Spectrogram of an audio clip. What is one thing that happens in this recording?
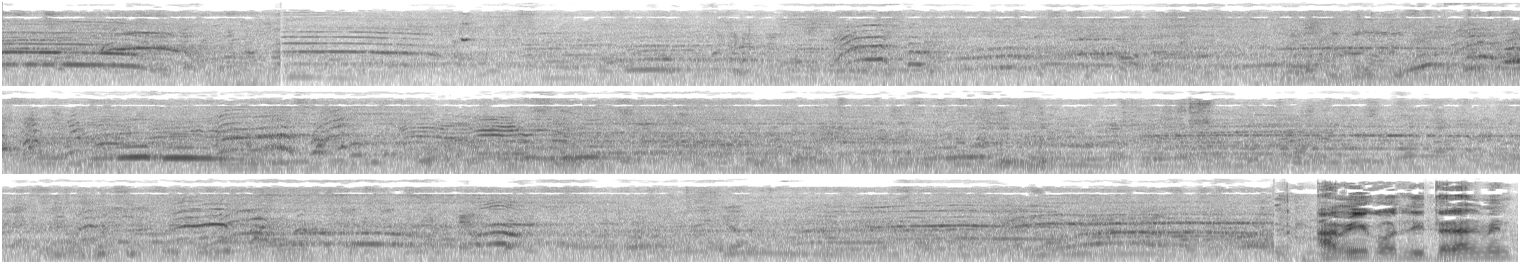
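A crowd of riders screams on a swinging ride, heard from nearby outdoors.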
